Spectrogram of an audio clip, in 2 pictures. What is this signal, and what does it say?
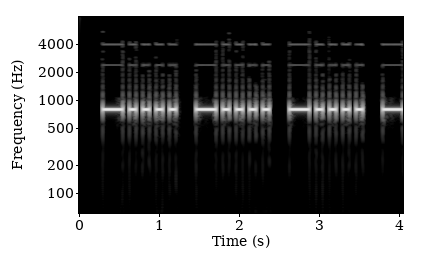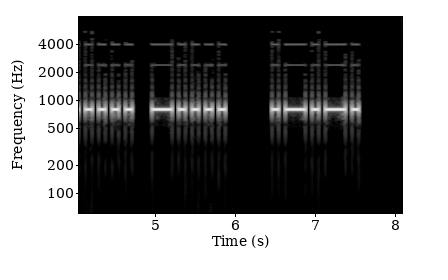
Morse code, heard as a keyed tone, about 14 wpm, 800 Hz. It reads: 66666 <AR>
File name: CW gyakorlas 6 12 baud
